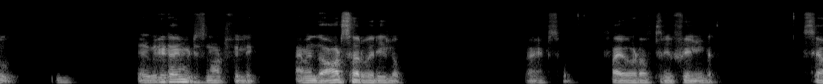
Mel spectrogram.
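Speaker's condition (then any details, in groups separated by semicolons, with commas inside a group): No condition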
